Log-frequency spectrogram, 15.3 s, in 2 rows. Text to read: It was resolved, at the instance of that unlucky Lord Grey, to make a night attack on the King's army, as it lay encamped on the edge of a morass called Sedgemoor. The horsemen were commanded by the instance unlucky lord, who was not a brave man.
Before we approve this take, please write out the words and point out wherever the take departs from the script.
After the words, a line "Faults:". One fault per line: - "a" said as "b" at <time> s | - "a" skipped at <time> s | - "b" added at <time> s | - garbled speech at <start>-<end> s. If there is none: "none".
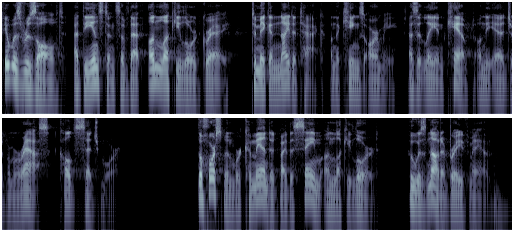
It was resolved, at the instance of that unlucky Lord Grey, to make a night attack on the King's army, as it lay encamped on the edge of a morass called Sedgemoor. The horsemen were commanded by the same unlucky lord, who was not a brave man.
Faults:
- "instance" said as "same" at 12.0 s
